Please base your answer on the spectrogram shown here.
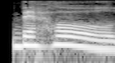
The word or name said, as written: beholder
